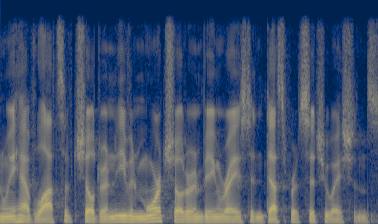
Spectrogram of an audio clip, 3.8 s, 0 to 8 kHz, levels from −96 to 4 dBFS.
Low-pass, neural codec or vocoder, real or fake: 7.2 kHz; none; real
